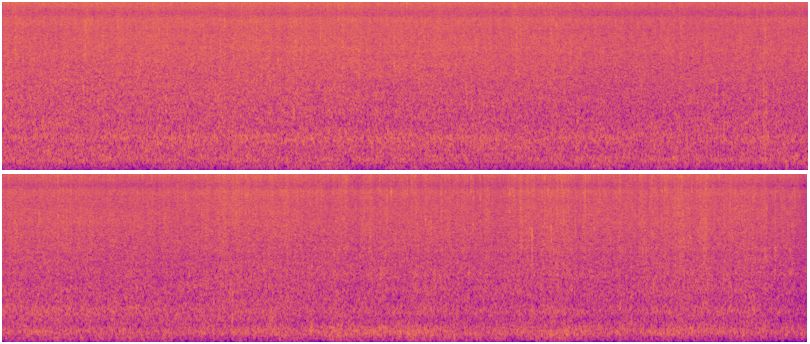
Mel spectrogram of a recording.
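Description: River water rushing over rocks and pouring through wooden sluice boards, a steady, even rush.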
